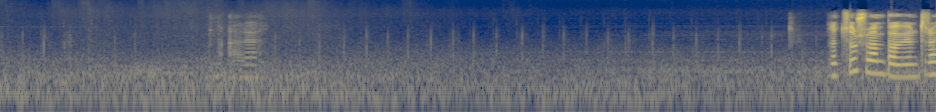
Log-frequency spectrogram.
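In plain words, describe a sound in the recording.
Light footsteps patter quickly on a hard floor.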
